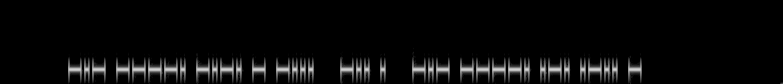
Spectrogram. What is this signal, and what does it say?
Morse code, heard as a keyed tone, about 30 wpm, 700 Hz. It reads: K9CTB DE K9RLT
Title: USA Callsign DE Callsign - 5 Characters - 30wpm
